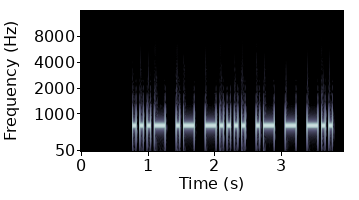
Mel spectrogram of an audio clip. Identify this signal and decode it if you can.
Morse code, heard as a keyed tone, about 22 wpm, 700 Hz. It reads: VA6ATD
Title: DXCC-100 Call Signs - 6 Characters - 22wpm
